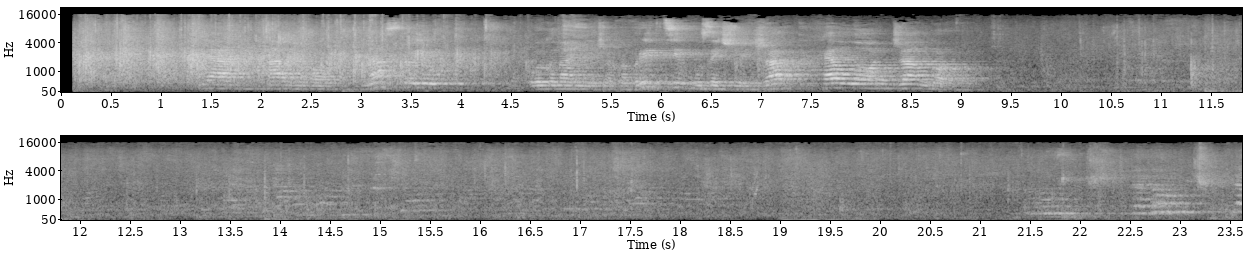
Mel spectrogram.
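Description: A large choir sings together in an echoing hall.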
